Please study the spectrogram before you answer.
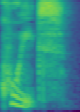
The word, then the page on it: quoits: British English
